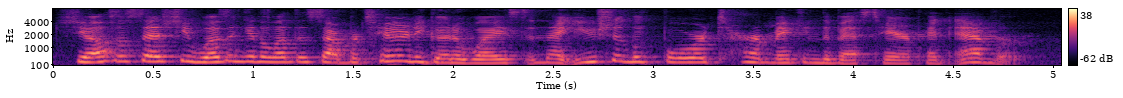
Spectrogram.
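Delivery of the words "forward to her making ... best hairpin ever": ordinary delivery, nothing marked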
